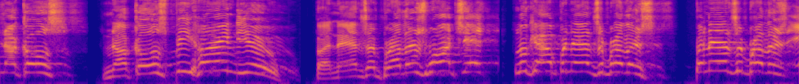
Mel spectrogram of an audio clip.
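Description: An actor playing an excitable, cheeky male racing game announcer who gives urgent, punchy warnings as race commentary. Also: extremely high pitch, distant mic, exaggerated voice.

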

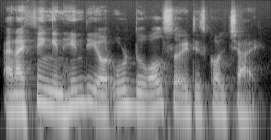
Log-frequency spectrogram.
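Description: A man in his thirties, a native Kutchi speaker, teaches a class, his fairly high voice working through each point with frequent restarts and repeated words. He sounds close to a lapel mic in a small indoor room. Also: moderate pace, creaky, a little mellow. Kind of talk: online class lecture answering questions.

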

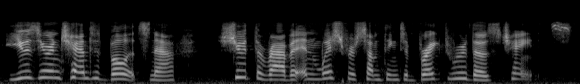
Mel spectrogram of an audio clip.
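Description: A woman's voice: a little high, a little slow, bright, forceful tone, dry recording, lo-fi sound. A woman playing a cool, commanding demon in an audio drama, terse, dry and wry. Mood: impatient.

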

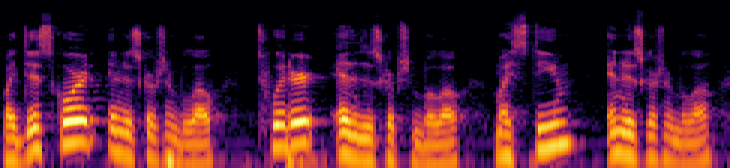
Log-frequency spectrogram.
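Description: A young man with a hoarse, cracking voice from illness, chatting casually as he opens loot boxes and pleads for better luck. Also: medium pitch, very animated, quick pace, warm tone. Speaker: gaming channel host. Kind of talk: casual game commentary.

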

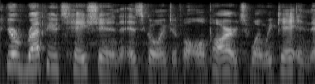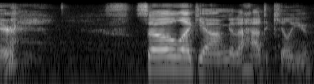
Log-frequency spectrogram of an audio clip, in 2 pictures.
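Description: A woman voicing a hot-tempered cartoon object in an improvised fandub, giggly and halting as she ad-libs mock threats. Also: on the low side, sharp tone. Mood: threatening.

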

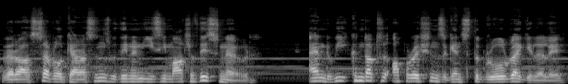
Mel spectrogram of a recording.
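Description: A man playing a gruff, scornful minotaur military commander with a blunt manner. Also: medium pitch, lively intonation, fast, lightly acted. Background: background music.

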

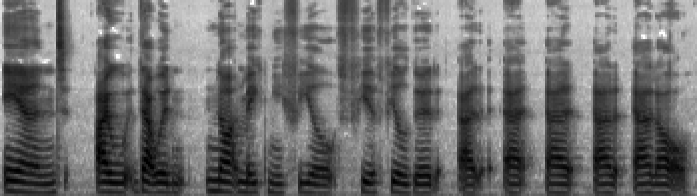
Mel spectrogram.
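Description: A woman's voice: deep voice, little pitch movement, slow. Young woman who stutters, talking on webcam. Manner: stutters often, repeating sounds and words; earnest and encouraging. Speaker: vlogger. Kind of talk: casual vlog to camera. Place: living room, seated on a sofa indoors. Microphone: built-in webcam mic.

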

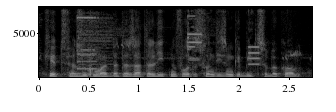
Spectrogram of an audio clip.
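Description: A man's voice: mid-range voice, lively intonation, racing, heavy background noise, close to an everyday voice. A man playing a determined, serious crime-fighting hero in an audio drama. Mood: focused. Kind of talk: German fan audio drama acting.

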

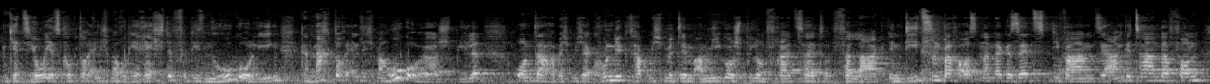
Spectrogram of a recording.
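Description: Higher-pitched man in an echoey hall. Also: fairly quick, few pauses. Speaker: audio drama producer on a panel. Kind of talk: panel talk. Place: on stage in a dark event hall. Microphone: handheld microphone, heard through room. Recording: roomy hall sound, distant, faint noise.

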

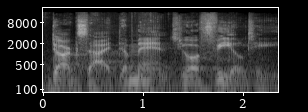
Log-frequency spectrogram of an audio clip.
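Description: An actor playing a tyrannical alien god in a video game, with a very deep gravelly voice and a slow, imperious, menacing manner. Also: male voice, bright, forceful tone, a little hiss or hum, heavily acted. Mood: commanding, threatening. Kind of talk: video game villain acting.

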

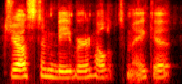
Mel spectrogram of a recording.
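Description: A woman's voice: medium pitch, little pitch movement, moderate pace, gravelly, husky, no room sound, rough recording. A woman playing a game with a friend, laid-back and giggly, chatting casually. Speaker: co-player. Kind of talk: casual gameplay chat.

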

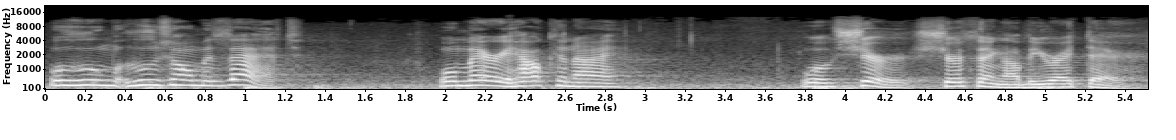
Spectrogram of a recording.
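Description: A young man acting an earnest, halting, pleading young loan-office manager in a 1940s-style radio play. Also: lightly acted. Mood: flustered. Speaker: student actor in a school radio play. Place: large school auditorium stage. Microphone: stand microphone. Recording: echoey auditorium with steady rumbling noise.

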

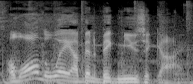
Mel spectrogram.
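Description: A middle-aged male radio host with a lively voice that rises and falls a lot. He chats in a casual, self-mocking way, with faint music playing underneath. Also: mid-range voice, fast. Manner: chatty, self-mocking, animated delivery. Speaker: radio morning show host.

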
